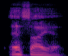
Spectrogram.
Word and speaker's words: Sif: So Teresa Palmer might play Sif. SIF.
